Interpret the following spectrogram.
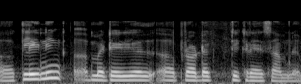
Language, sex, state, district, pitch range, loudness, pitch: Hindi, female, Goa, North and South Goa, 175-200 Hz, -16 LUFS, 195 Hz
